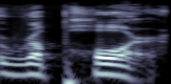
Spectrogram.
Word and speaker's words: rapport: your students something called Rapport okay now Rapport looks like it is pronounced as Rapport but Rapport is actually pronounced rapport with a silent T and so in order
